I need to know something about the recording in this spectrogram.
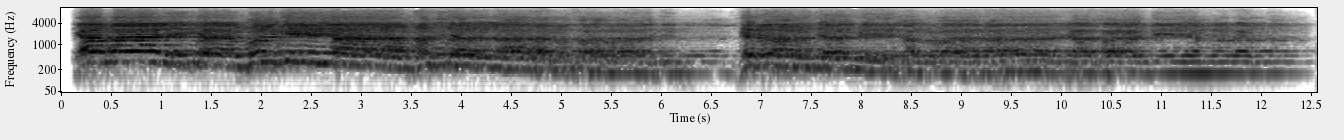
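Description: Chanted vocal intro jingle: loud, sustained chanting voices over a steady low drone, in two long phrases. The first fades away, and the second starts suddenly about seven seconds in.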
